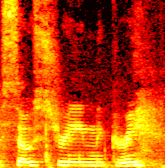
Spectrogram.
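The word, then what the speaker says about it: Søstrene Grene: So then there's the store so green. Still haven't looked up how to pronounce. And the proper way to pronounce it in Danish is susten.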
